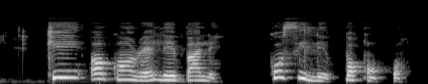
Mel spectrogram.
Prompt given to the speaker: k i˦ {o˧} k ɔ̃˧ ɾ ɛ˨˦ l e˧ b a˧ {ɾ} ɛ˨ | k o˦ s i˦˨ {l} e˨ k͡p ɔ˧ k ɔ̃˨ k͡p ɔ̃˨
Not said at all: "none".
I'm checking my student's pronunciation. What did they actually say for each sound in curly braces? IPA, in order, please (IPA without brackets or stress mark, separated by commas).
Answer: ɔ˧, l, l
